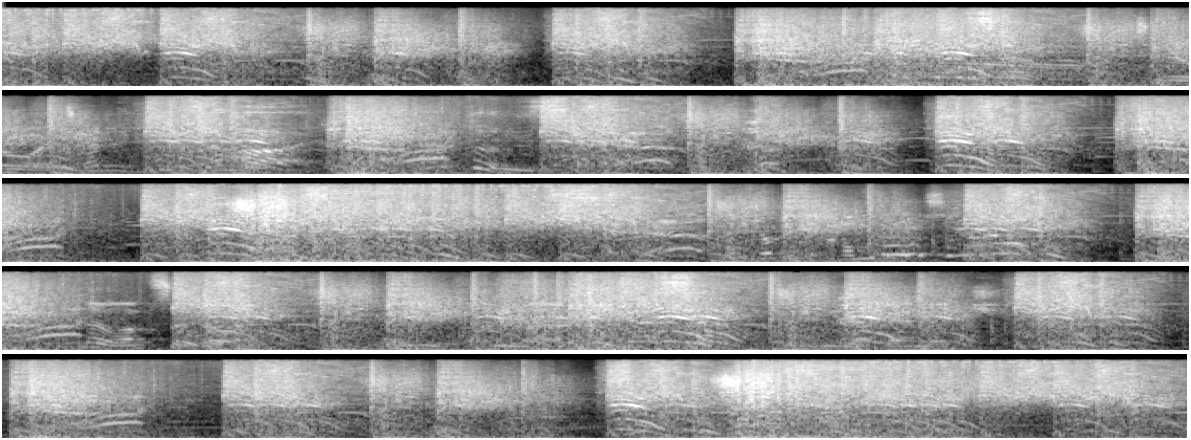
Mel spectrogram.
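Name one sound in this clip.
Punches and blows land rapidly in a fight, with bursts of crackling impacts.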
